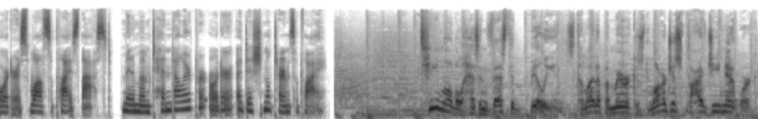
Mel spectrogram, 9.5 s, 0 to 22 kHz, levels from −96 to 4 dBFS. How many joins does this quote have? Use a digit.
1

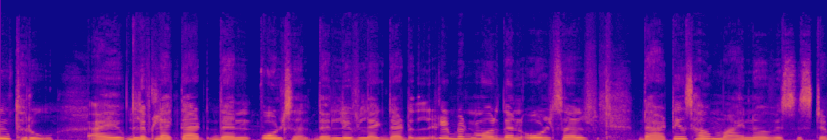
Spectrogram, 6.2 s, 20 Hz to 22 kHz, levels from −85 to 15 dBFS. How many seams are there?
2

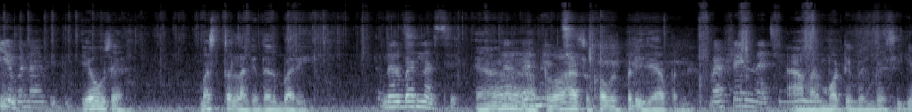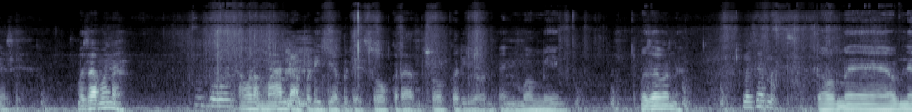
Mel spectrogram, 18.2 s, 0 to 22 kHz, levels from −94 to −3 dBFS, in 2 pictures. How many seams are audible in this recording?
0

